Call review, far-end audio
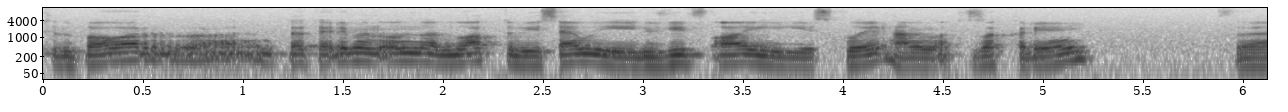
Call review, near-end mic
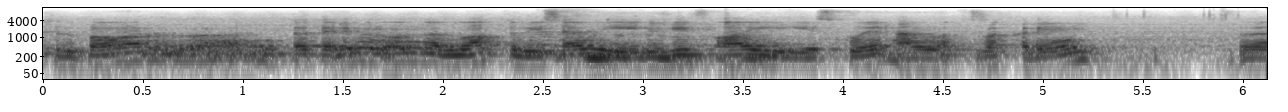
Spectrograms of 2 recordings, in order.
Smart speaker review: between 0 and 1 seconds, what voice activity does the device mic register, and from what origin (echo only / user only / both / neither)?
echo only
